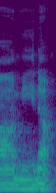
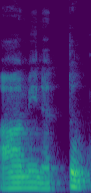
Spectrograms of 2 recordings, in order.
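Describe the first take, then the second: First: The name ends with a plain 'a' vowel. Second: The name ends with a final 'tu' syllable. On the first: "ആമീന എന്നാണ് പറയുക" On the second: "ആ തൂ നമ്മൾ ഉച്ചാരണത്തിൽ പറയൂല"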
